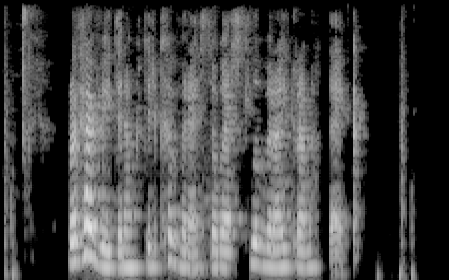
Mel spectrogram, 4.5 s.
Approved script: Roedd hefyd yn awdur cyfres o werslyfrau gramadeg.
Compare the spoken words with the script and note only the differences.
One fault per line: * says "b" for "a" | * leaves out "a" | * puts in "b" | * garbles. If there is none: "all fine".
all fine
